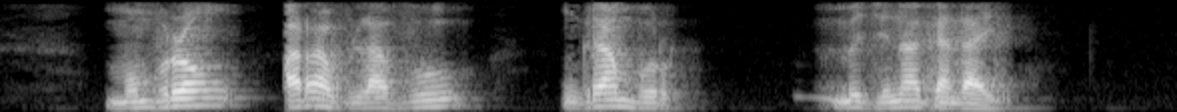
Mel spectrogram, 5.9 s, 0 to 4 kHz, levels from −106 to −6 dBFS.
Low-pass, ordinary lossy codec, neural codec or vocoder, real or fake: 3.6 kHz; AAC, 16 kbps; none; real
